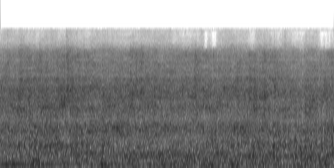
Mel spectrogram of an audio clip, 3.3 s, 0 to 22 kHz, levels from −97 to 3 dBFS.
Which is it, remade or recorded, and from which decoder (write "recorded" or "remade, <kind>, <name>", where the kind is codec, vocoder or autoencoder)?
remade, codec, HILCodec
